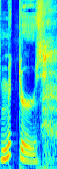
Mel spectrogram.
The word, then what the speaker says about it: Michter's: We did look it up, and it is Michter's, and it is barreled in Louisville, Kentucky, at the Michter's Distillery, LLC.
